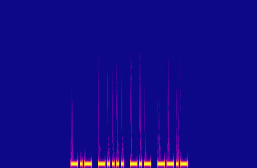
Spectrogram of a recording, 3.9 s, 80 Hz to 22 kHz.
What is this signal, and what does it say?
Morse code, heard as a keyed tone, about 36 wpm, 700 Hz. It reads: K6KQ
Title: USA Call Signs - 4 Characters - 4x Character Spacing - 35wpm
